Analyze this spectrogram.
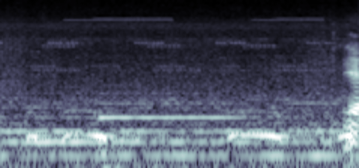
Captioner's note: crickets chirping; owl hooting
